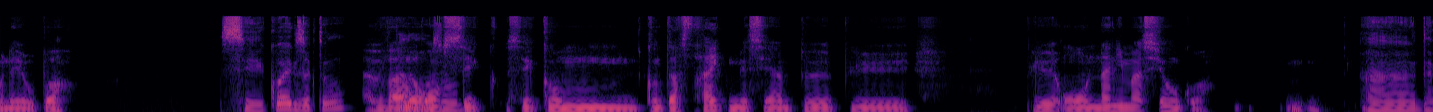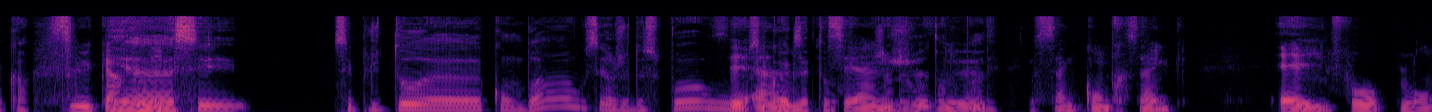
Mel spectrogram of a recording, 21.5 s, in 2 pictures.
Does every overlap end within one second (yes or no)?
no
